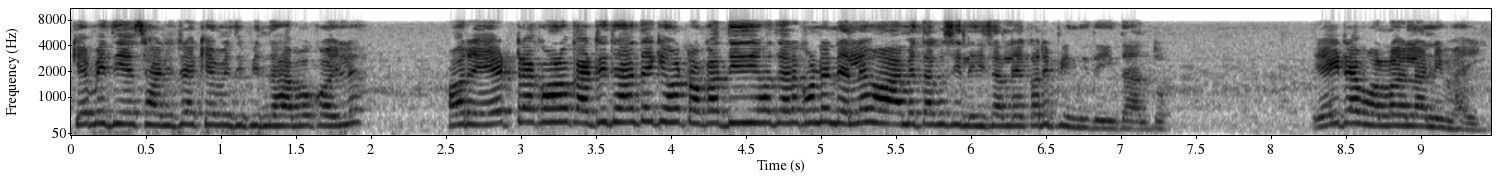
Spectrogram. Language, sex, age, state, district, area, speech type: Odia, female, 30-45, Odisha, Jagatsinghpur, urban, spontaneous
